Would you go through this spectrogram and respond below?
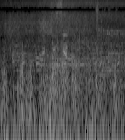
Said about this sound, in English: A little bit windy out here today.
